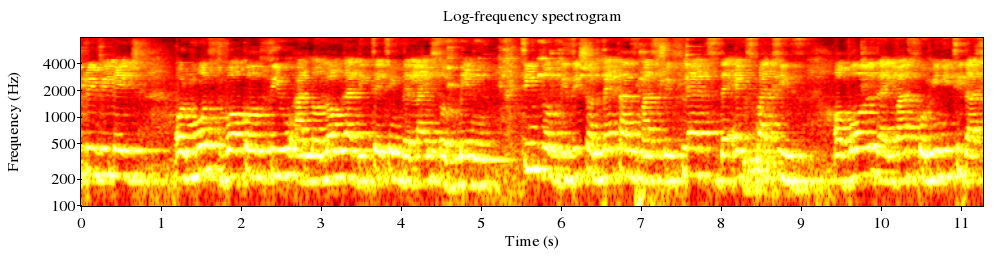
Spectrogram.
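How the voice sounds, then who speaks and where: A woman with a Kenyan accent gives a formal podium speech from prepared text, in a halting, measured delivery. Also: mid-range voice, fairly bright tone. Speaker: speaker at a health programme launch. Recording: echoey venue, distant microphone, faint noise.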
